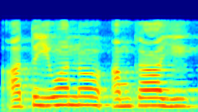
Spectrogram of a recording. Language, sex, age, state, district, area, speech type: Goan Konkani, female, 45-60, Goa, Canacona, rural, spontaneous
